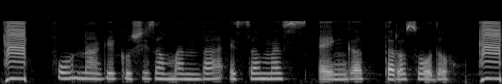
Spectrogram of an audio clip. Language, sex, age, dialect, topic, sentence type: Kannada, female, 18-24, Northeastern, agriculture, question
